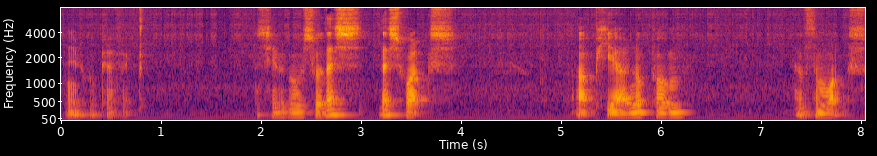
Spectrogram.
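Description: A man with a Scottish accent gives a casual, hands-on demo of a laptop, talking in a relaxed way with lots of fillers and restarts, recorded on a handheld camera indoors. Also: on the low side, a little slow, vocal fry, long pauses, slight background noise, low-quality recording. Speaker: tech reviewer. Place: indoors at a wooden table. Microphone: handheld camera filming a laptop screen.

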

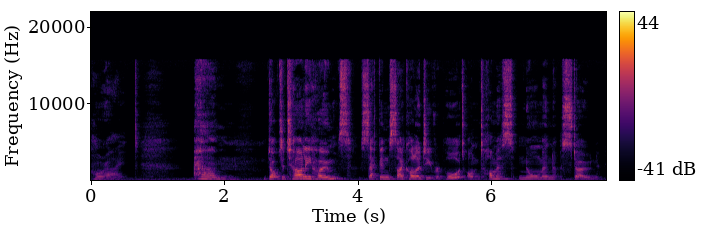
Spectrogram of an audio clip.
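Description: An actress playing a patient, formal crew psychologist, measured and professional, in an audio drama. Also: female voice, mid-range voice, dark tone, slight background noise, lightly acted. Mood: patient, probing.

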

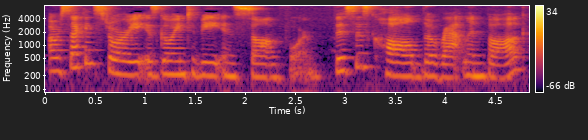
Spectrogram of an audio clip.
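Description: A woman's voice: mid-range voice, lively intonation, moderate pace, music in the background. Woman, thirties, children's story time presenter. Simple, explanatory delivery, recorded at home about a metre from the mic. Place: small indoor room at home.

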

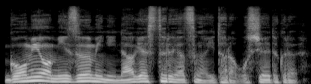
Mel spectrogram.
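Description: An actor playing a cool, blunt young lake guide in an anime mobile game, with a laconic, casual manner. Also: male voice, lowish voice, expressive, fairly quick, darkish tone, no room sound, clean studio sound.

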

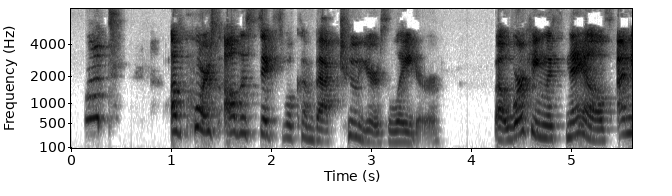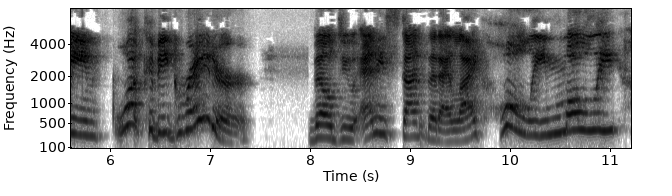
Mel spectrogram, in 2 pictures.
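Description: An excitable little schoolboy out of a picture book, acted out by a woman. The voice is high and bright, swinging widely in pitch. He boasts of grand dreams with eager, emphatic delivery. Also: exaggerated voice. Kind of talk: picture-book read-aloud.

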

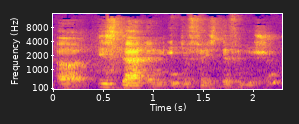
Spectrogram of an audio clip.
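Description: A middle-aged man with a German accent giving a technical workshop talk in a large hall, explaining in a halting, self-correcting way. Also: fairly low pitch, animated. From Germany, near the Dutch border. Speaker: conference speaker. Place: large darkened conference hall. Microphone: far camera. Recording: echoey hall, distant mic, background noise.

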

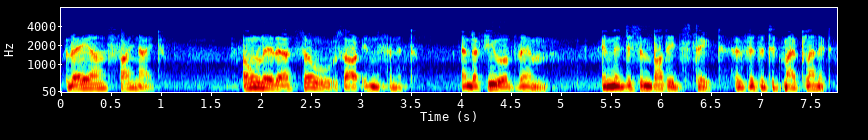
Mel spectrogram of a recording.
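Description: An actor playing a courtly, self-assured immortal alien prince in a 1970s radio drama, speaking formally and with stately certainty. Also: male voice, on the low side, very animated, normal speed. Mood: lofty, calm. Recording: tinny, noisy 1970s radio broadcast.

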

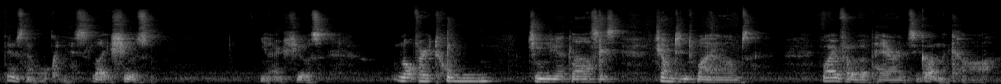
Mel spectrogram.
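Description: A man's voice: medium pitch, animated, normal speed, long pauses, bright, forceful tone. 40 yr old guy rambling thru a story, laughs at himself, echoey kitchen, lil bit of hiss. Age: 40s. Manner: rambling, laughs often, self-mocking. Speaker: ASMR creator. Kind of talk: casual soft-spoken storytelling. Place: small kitchen indoors.

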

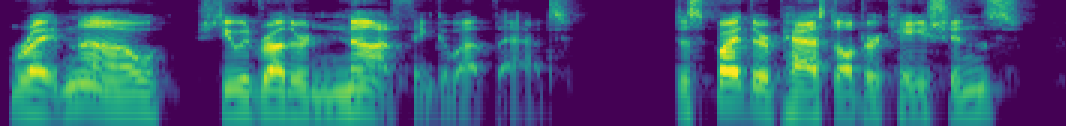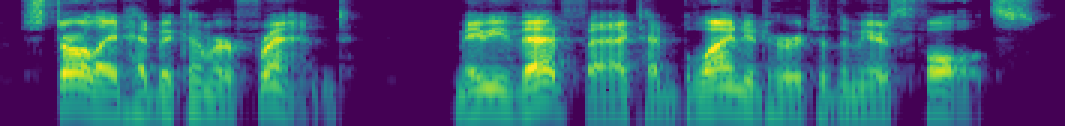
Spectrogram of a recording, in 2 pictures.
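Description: A man narrating a scripted story in a deliberate, dramatic storytelling manner. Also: medium pitch, a bit bright. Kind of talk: scripted fan fiction narration.

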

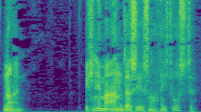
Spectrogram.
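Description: A man's voice: medium pitch, normal speed, warm tone, slightly rough, no echo, studio quality. An actor in a German crime radio play playing a cold, cynical middle-aged surgeon, detached and coolly superior as he answers questions. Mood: detached, explanatory.

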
